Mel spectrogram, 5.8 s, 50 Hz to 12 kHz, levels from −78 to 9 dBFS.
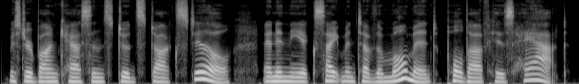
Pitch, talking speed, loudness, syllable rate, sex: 180 Hz, 165 wpm, -15 LUFS, 4.5 syllables/s, female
